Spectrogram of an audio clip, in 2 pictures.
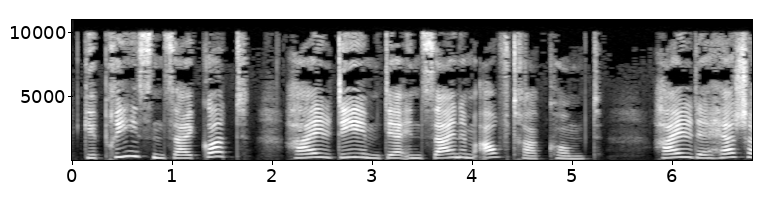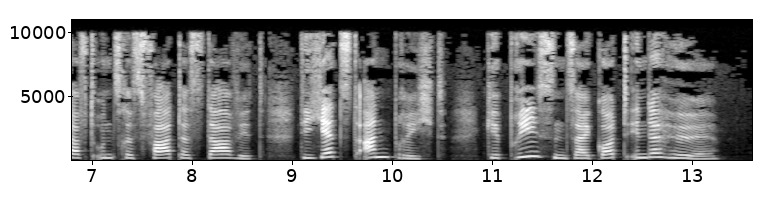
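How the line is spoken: Crowd shouting loudly. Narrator (German): Die Menschen, die Jesus vorausliefen und die ihm folgten, begannen laut zu rufen

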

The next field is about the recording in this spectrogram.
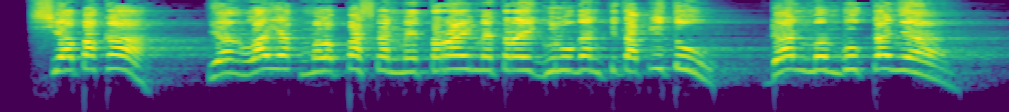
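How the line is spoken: Loud mighty voice asking. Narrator (Indonesian): seorang malaikat yang sangat kuat bertanya dengan suara keras

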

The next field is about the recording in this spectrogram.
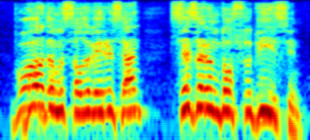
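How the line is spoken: Crowd shouting together. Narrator (Turkish): diye bağırıştılar

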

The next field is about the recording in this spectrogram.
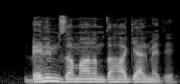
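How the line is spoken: Plain. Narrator (Turkish): dedi

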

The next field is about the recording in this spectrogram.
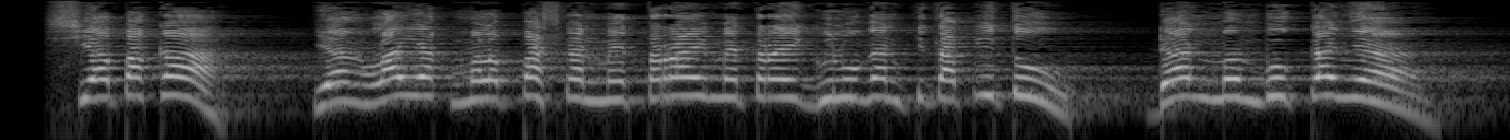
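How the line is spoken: Mighty angel's loud question. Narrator (Indonesian): seorang malaikat yang sangat kuat bertanya dengan suara keras

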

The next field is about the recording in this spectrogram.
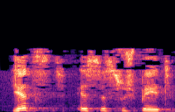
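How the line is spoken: Plain. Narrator (German): sagte Jesus

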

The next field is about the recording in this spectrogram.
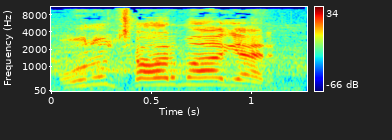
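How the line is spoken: Shouted. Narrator (Turkish): diye bağırdı

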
